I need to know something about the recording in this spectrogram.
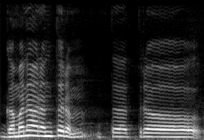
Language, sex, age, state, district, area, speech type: Sanskrit, female, 45-60, Telangana, Hyderabad, urban, spontaneous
